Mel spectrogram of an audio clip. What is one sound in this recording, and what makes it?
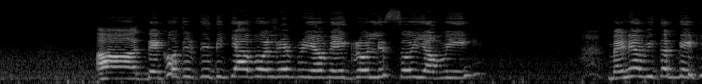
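A young woman speaks cheerfully and closely into a microphone.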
